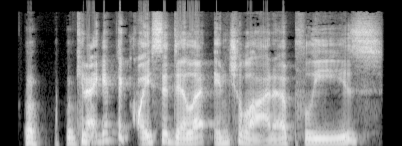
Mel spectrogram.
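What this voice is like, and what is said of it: Imitates a sorority girl voice. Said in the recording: “a sorority girl ordering tacos at, like, a Mexican restaurant.”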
